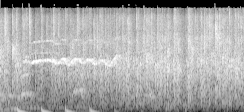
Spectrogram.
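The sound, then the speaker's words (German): A live audience applauds loudly and steadily, dense clapping filling the whole stretch, with a few low rhythmic thumps early on and a faint whistle riding over the noise. “Vielen lieben Dank. Ein wundervolles Publikum heute wieder hier.”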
